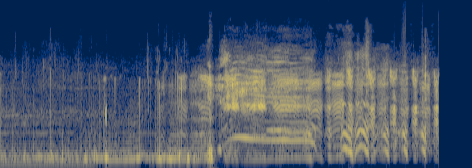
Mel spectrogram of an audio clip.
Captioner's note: group laughing; screaming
